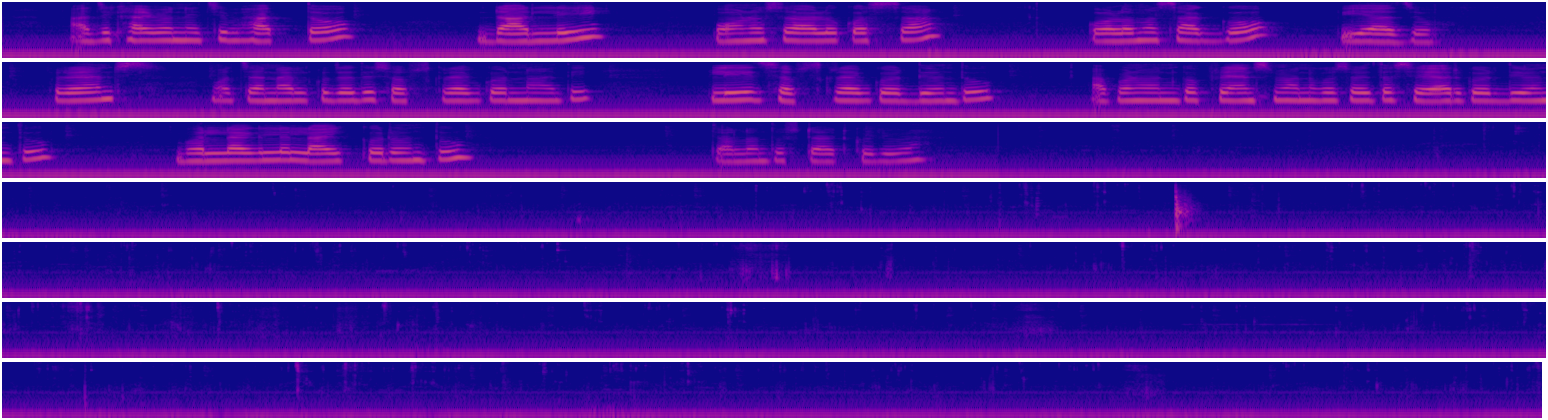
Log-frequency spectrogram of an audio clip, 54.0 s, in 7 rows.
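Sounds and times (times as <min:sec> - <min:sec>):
steady low hum: 0:00.0 - 0:54.0
person chewing food: 0:20.6 - 0:54.0.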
